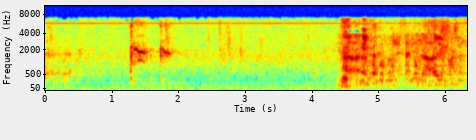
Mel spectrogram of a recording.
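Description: Someone clears their throat: two short, sharp rasps, followed a few seconds later by a longer, louder, gravelly throat-clearing over a faint background hum.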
